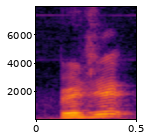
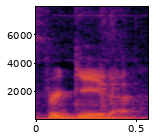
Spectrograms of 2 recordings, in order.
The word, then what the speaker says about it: Brigitte: Bridget? No, Bridget's not right. That's not how you say it. That's not how you say her name. I believe it's Brigitta. Brigitta.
